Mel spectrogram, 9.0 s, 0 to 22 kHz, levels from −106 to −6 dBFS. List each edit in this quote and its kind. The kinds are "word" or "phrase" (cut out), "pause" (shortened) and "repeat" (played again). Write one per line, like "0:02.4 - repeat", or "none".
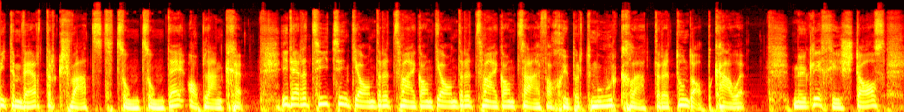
0:01.4 - repeat
0:04.3 - repeat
